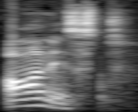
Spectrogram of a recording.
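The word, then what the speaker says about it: honest: বাট যখন আমরা বলি অনেস্ট, আমরা কিন্তু এইচ ইউজ করতেছি, নট ও।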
